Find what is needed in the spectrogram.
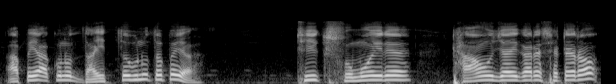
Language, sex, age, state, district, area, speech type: Santali, male, 45-60, West Bengal, Birbhum, rural, spontaneous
